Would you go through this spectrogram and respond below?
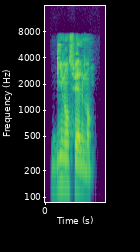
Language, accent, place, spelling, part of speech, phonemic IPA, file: French, France, Lyon, bimensuellement, adverb, /bi.mɑ̃.sɥɛl.mɑ̃/, LL-Q150 (fra)-bimensuellement.wav
- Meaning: fortnightly, bimonthly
